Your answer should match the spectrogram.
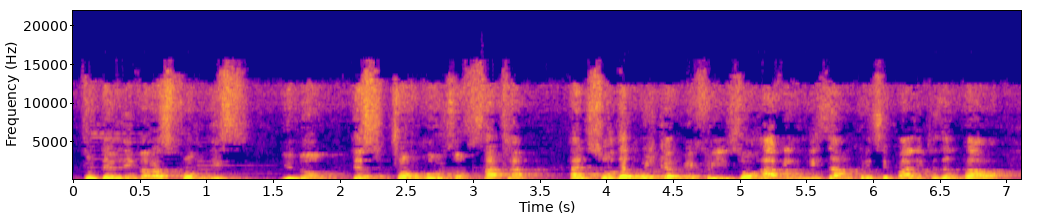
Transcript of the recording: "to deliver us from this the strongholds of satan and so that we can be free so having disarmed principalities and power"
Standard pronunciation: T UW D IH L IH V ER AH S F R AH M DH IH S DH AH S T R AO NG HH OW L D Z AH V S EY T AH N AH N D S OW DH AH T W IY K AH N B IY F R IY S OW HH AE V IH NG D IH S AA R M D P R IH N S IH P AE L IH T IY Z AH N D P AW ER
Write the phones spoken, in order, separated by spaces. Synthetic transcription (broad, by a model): T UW D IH L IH V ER AH S F R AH M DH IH S DH AH S T R AO NG HH OW L D Z AH V S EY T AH N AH N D S OW DH AH T W IY K AH N B IY F R IY S OW HH AE V IH NG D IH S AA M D P R IH N S IH P AE L IH T IY Z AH N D P AW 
